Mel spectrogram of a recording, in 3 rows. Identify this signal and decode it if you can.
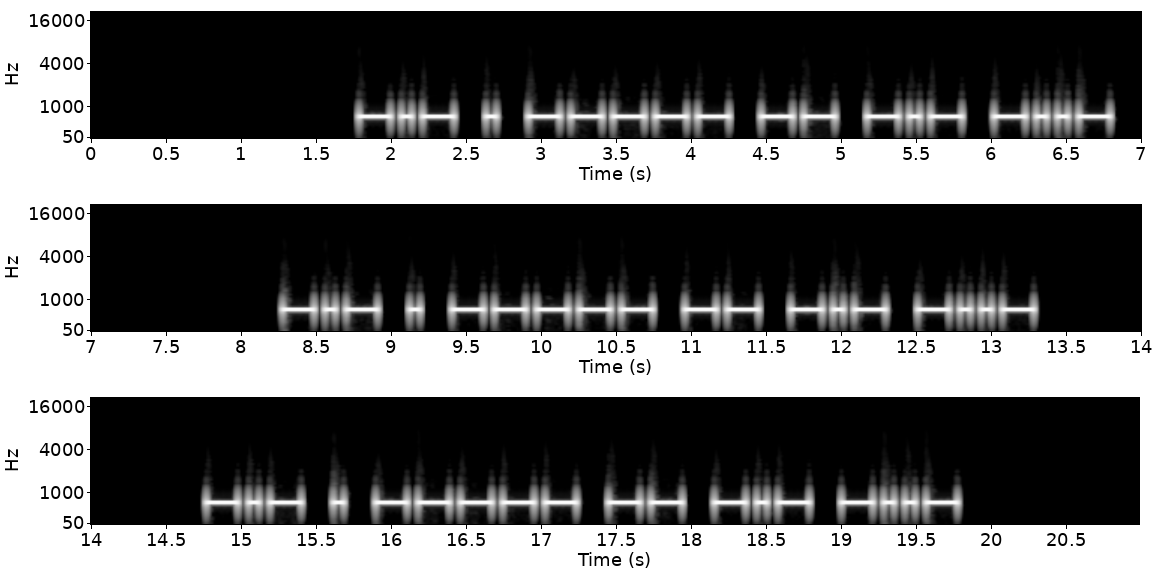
Morse code, heard as a keyed tone, about 17 wpm, 700 Hz. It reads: KE0MKX KE0MKX KE0MKX
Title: USA Call Signs - 6 Characters - Repeated 3x - 17wpm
